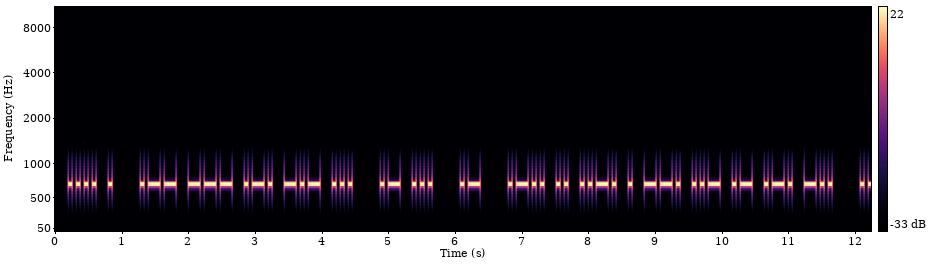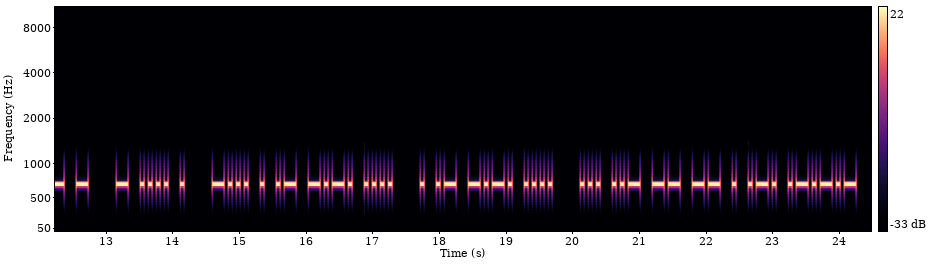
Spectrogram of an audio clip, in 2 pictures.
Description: Morse code, heard as a keyed tone, about 21 wpm, 700 Hz. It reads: HE WORKS AS A LIFEGUARD AT THE BEACH EACH SUMMER.
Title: Difficult Sentences with Hints - 20wpm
